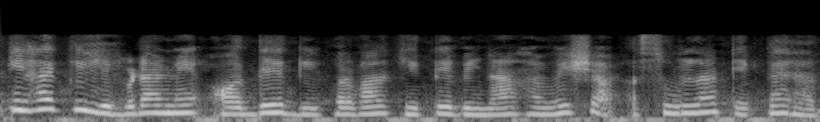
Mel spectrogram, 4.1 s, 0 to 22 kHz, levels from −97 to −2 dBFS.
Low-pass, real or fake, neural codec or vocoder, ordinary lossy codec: none; fake; codec, 16 kHz, 2 kbps, FreqCodec, smaller model; none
